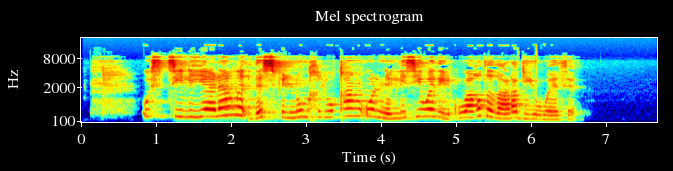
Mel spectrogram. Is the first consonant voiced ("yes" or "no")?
yes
